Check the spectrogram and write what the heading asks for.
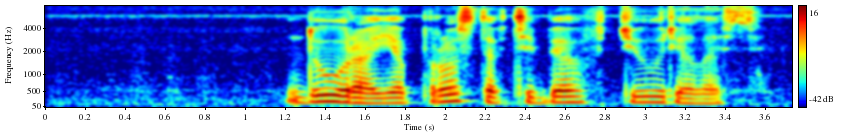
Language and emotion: Russian, neutral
